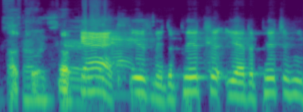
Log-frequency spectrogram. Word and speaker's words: Skaggs: By one of, I brought it up on Sunday that Tyler Skanks. I know I mispronounced. I know I butchered his name. Tyler Skaggs.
